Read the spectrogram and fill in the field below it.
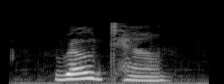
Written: road town

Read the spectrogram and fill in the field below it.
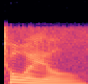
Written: toil

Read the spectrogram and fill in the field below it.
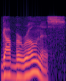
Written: Gaberones

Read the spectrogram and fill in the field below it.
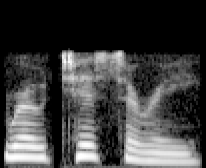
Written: rotisserie

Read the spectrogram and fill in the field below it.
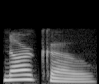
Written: narco

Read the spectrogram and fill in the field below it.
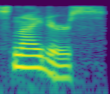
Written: Snyders

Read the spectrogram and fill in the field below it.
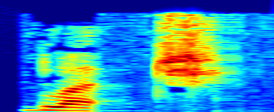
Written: bletch

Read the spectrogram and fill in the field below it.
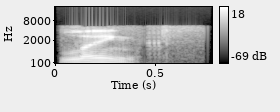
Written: length

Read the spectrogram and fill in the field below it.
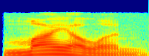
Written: myelin

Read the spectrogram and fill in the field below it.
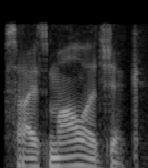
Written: seismologic

